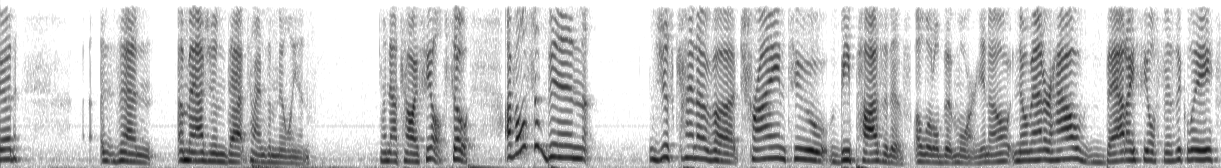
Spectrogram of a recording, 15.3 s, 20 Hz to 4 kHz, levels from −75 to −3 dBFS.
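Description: At 2.42 to 2.46 s, just before "that times a million", the speech briefly smears and wobbles, and the flow of sound blurs. This is short concealed packet loss: about 20 ms of the call arrived too late for the decoder, and the receiver filled that 20 ms gap by extending the preceding sound before blending back into the real signal. It passes through a G.711 mu-law call path with nothing above 4 kHz.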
